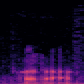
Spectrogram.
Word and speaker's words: Puthoff: It's got to be Puthoff, right? – I think the H is silent.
